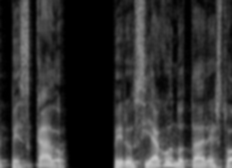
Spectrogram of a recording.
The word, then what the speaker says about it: pescado: Por ejemplo, en esta ciudad es común pronunciar Oscar en vez de Oscar y pescado en vez de pescado.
